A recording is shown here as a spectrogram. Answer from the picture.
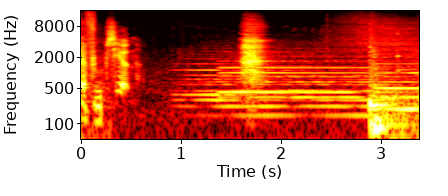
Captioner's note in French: soupirs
